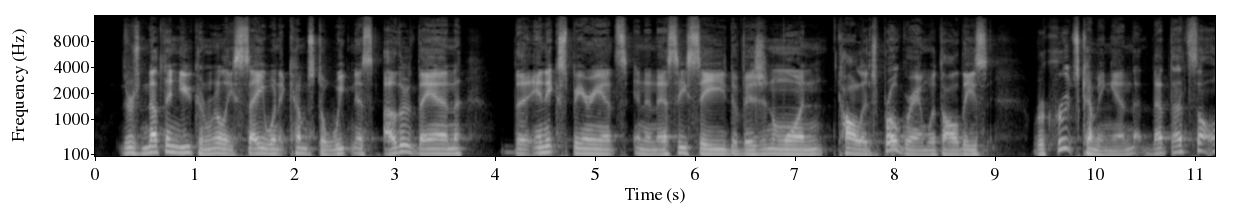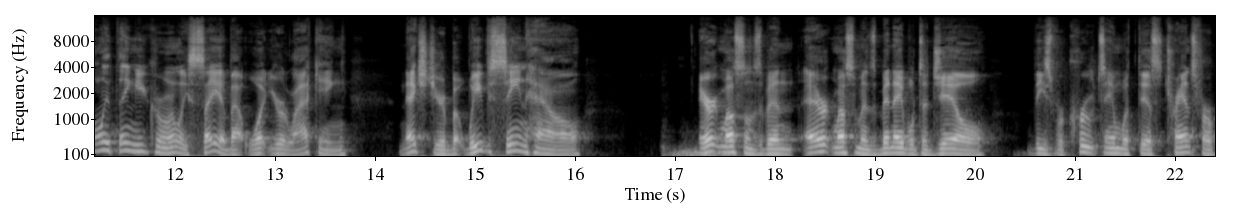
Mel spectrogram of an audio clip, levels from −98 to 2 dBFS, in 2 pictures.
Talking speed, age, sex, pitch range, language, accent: 170 wpm, 40-59, male, 115-140 Hz, English, American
